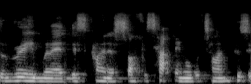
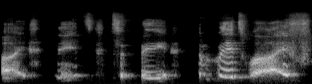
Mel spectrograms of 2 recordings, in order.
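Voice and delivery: mock very high, slow, halting, gasping stuttering stammer. Retelling own words to a manager after sobbing: imitating own stuttering gasp. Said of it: "stuttering gasp".

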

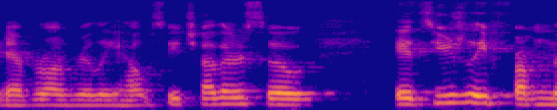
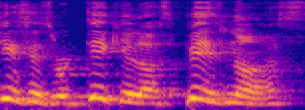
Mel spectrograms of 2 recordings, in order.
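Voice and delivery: very loud, heated, fiery indignant outburst; 5 semitones higher, 11 dB louder than usual. Retelling own angry reaction to a bad situation: retelling own fiery outburst.

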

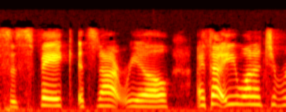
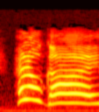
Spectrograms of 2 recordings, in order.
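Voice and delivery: put-on loud, bright, jolly and happy voice; 6 semitones higher, 6 dB louder than usual. Retelling how Joe popped out all happy: imitating Joe being happy. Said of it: "Joe was like all like happy".

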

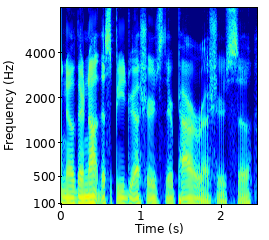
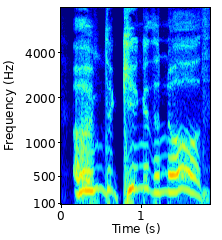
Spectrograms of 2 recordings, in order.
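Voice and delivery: put-on very high, old-sounding, breathless, out-of-breath dying voice. Hosts riffing on Game of Thrones while discussing the AFC North, Jon Snow deathbed voice. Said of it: "He sounded like he's on his deathbed".

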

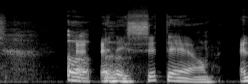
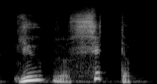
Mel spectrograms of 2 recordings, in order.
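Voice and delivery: mock talking through clenched teeth, higher pitch; 2 semitones higher than usual. Recalling how their mom scolded them in public, imitating mom talking through teeth. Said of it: "she would talk through her teeth".

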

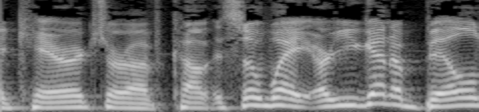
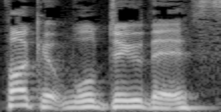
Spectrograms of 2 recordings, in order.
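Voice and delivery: ordinary talk, nothing marked

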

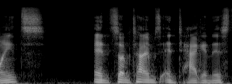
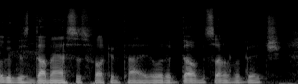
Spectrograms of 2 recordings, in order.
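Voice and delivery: acted, mock-snide, dry delivery; 2 semitones lower, 4 dB quieter than usual. Acting out what a man mouthed to the senator next to him, imitating a snide, dry aside. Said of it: "he's just like kind of taking little snide shots".

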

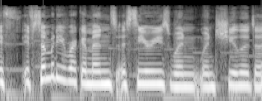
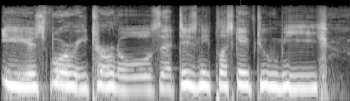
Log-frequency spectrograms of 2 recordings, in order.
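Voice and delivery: slow, drawn-out puppet monster voice. Doing a requested voice for the summary intro: Cookie Monster voice. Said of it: "That's Cookie Monster".

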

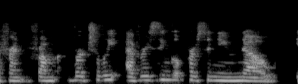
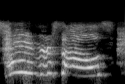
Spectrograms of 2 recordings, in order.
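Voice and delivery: very high, loud shrieking shout; 9 dB louder than usual. Retelling a shout at the closing elevator doors: imitating Hannah shouting. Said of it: "Hannah shouts".

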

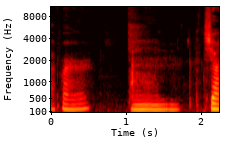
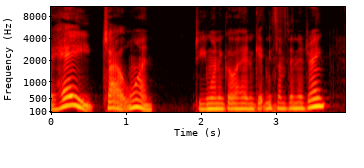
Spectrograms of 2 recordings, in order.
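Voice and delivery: put-on sarcastic tone, louder; 5 dB louder than usual. Retelling what they say to an unresponsive child: retelling a sarcastic request. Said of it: "as the sarcastic people we are".

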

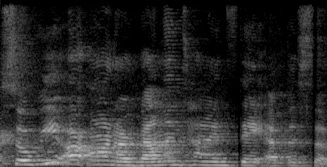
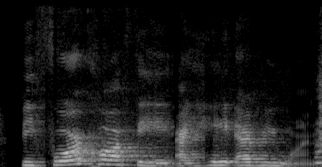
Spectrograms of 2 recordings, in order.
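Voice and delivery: usual speaking voice

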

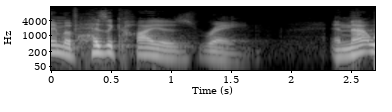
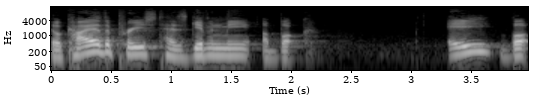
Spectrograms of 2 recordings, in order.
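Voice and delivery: ordinary talk

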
